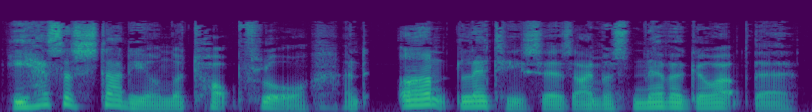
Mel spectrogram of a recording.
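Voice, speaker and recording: A man's voice: lowish voice, big pitch swings, brisk, no echo, studio quality. A man voicing a miserable, defiant young country boy in a storybook, wound-up and emphatic. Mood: secretive. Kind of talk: storybook character reading.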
